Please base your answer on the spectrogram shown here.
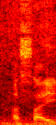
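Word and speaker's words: açaí: चलो जी, हमें इसकी प्रोनाउंसिएशन भी पता चल गई है। असाई juice, it's organic असाई juice, 499, इट्स नॉट बैड।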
